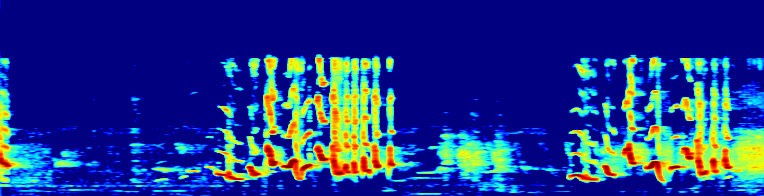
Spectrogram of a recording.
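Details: An Oriental magpie-robin in 'nembak rapat' style. After a quiet start, two long bursts of swooping whistles and fast, sharp ticking notes follow, separated by about two seconds of near silence.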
